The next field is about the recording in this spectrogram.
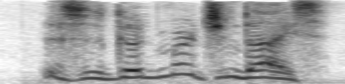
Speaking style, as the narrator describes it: the dealer squealed

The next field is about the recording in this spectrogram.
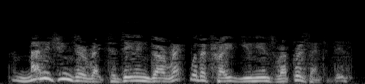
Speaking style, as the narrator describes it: barked Charlie

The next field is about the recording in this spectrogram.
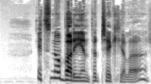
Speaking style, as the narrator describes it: she explained, laughing at the expression of my face

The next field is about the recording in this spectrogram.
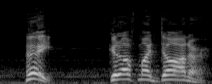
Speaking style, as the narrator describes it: my dad in the distance yell

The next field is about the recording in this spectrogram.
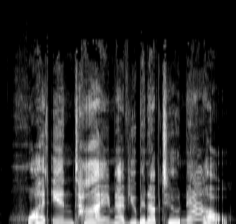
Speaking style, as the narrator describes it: wailed

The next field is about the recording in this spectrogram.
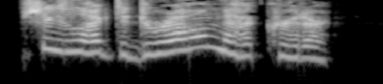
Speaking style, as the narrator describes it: the homesteader woman exclaimed

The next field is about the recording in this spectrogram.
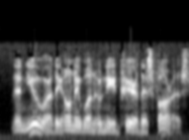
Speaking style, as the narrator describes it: Sturm told the mage coldly

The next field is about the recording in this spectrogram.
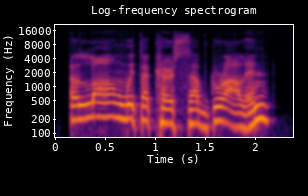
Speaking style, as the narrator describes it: Railgar shouted

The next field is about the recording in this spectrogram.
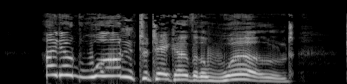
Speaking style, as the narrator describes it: Torquil said irritably

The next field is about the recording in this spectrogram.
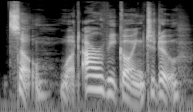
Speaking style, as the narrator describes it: asked quietly

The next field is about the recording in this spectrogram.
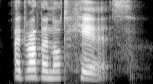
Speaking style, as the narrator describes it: Huck snaps

